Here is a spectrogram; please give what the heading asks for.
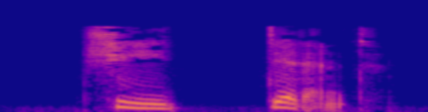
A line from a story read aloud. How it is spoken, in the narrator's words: he says slowly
